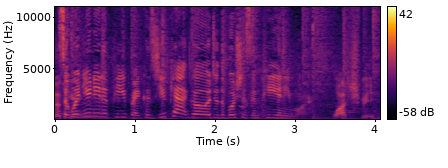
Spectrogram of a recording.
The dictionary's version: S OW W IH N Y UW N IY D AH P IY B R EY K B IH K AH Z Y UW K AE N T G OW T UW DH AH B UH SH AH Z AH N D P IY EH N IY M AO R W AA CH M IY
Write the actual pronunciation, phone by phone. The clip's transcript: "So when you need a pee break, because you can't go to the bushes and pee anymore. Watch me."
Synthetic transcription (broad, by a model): S OW W IH N Y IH N IY D AH P IY B R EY IH K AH Z Y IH K AE N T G OW T UW DH AH B UH SH AH Z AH N P IY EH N IY M AO R W AA CH M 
